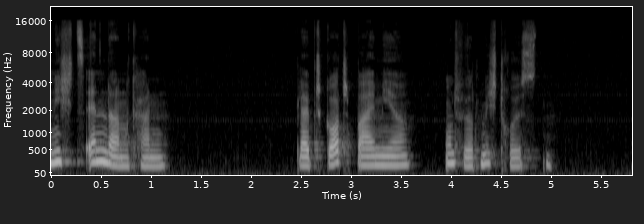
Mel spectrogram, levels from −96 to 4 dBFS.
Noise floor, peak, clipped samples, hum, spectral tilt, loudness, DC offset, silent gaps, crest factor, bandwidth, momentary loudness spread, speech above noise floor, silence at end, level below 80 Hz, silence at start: -80 dBFS; -24 dBFS; under 0.1%; none; -6 dB/octave; -42 LUFS; under 0.1%; none; 18 dB; 16 kHz; 13 LU; 39 dB; 0.8 s; -86 dBFS; 0 s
